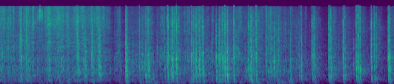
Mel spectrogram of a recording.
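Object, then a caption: Cardboard cracker box. Fingertips and long nails rapidly tap and scratch the front panel of a yellow printed cardboard Wheat Thins box, held upright, hollow and apparently filled with crackers. A dense, dry scratching rustle gives way to fast, irregular, crisp taps with a hollow mid-range knock and almost no ring.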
